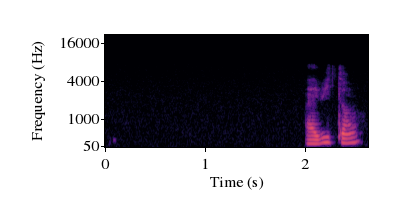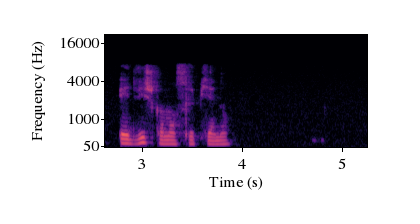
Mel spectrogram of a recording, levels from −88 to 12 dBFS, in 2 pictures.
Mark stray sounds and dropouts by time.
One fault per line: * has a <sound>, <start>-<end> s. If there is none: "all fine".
all fine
